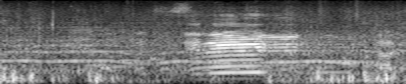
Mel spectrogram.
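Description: Footsteps of footballers jogging on grass during a warm-up, with a voice calling out about a second in.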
